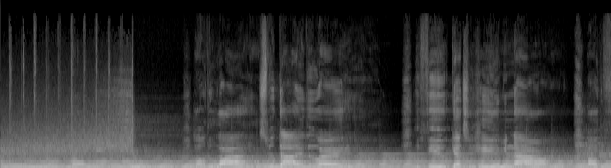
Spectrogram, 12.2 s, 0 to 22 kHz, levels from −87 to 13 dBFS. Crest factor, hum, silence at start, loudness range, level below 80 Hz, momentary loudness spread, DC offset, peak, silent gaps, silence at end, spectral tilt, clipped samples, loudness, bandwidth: 14 dB; none; 0 s; 3 LU; -34 dBFS; 8 LU; under 0.1%; -4 dBFS; none; 0 s; -6 dB/octave; under 0.1%; -19 LUFS; 19 kHz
